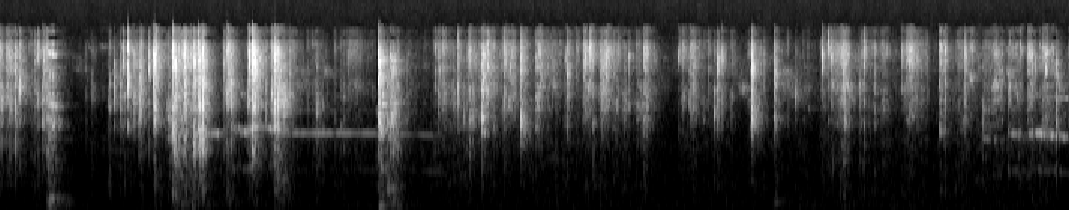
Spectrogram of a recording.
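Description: Packaging of a packet of military ration biscuit bread being crinkled and torn open by hand, a dense run of short, irregular rustles and crackles.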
